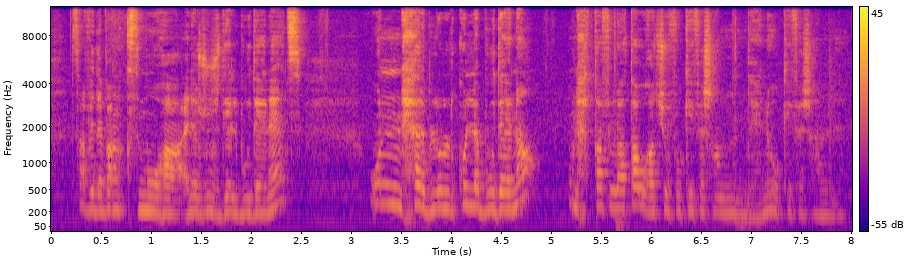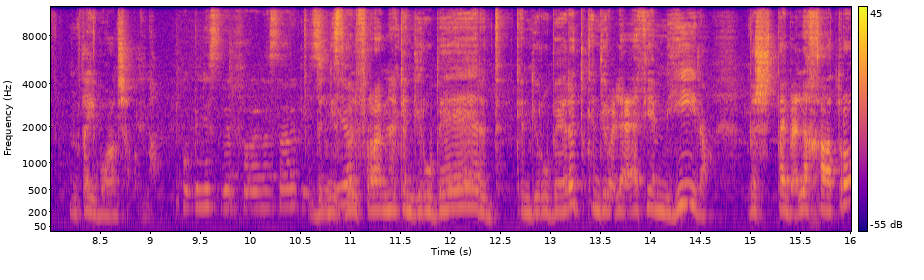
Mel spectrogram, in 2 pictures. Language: Arabic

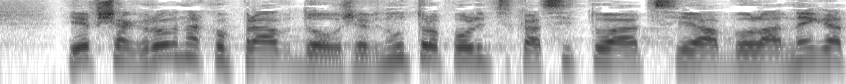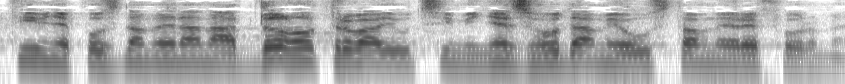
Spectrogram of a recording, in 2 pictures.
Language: Slovak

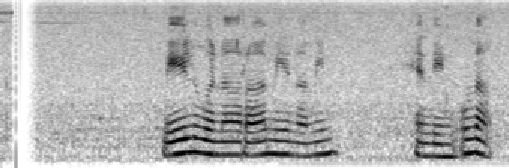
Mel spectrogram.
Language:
Sinhala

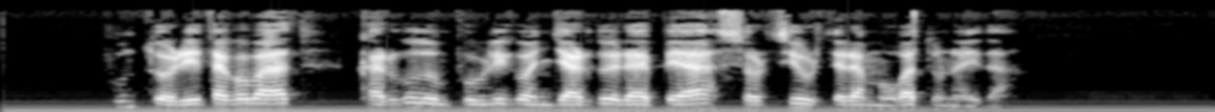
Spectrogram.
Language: Basque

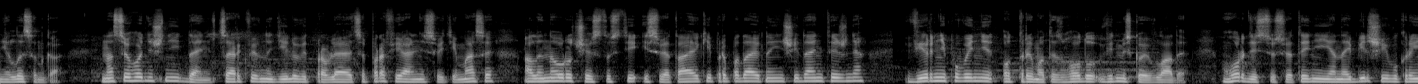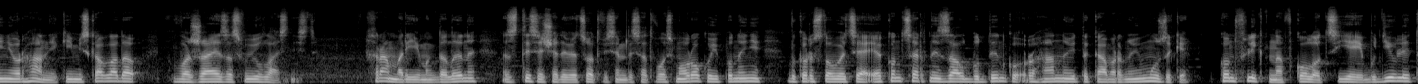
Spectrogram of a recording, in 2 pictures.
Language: Ukrainian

